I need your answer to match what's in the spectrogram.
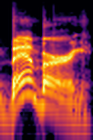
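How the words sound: It is said with an American pronunciation. The speaker calls it wrong. "Americans would say Bamberg"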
